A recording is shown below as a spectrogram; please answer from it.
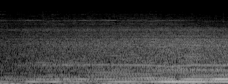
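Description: Distorted electric guitar holding a low droning note through a loud amplifier, swelling steadily louder as the next song begins.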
